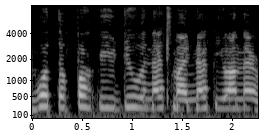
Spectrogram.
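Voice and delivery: high, strained mock scream without full volume; retold scream. Uncle defending nephew from boat driver, mock screaming. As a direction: imitate an outraged uncle screaming across water. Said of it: "screaming at the guy".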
